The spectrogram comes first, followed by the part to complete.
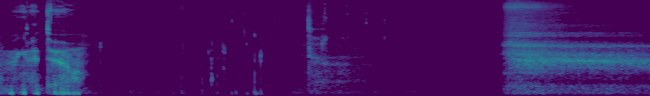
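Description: A man's close-miked voice in a whispered ASMR roleplay: a short wordless vocal murmur at the start, a few faint clicks, then a long breathy exhale with a faint pitch starting about five seconds in.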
